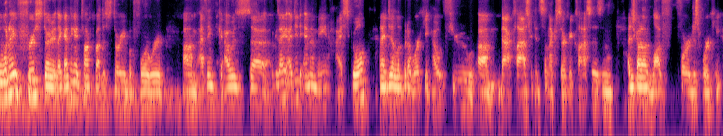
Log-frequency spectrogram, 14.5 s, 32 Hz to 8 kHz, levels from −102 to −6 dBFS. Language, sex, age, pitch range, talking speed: English, male, 20-39, 115-170 Hz, 230 wpm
